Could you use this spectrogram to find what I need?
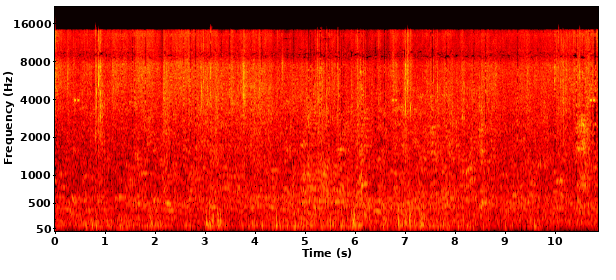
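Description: A crowd of men and women talks and shouts close by outdoors.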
